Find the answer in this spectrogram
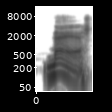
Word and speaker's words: gnash: His name could be in reference to the English word Nash. The only difference is that that word is spelled Gnash, where his name is just spelled Nash.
